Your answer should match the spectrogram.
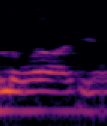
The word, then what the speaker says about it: Mylod: Yeah, is that how you pronounce the last name? Mylod, yeah, he did.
